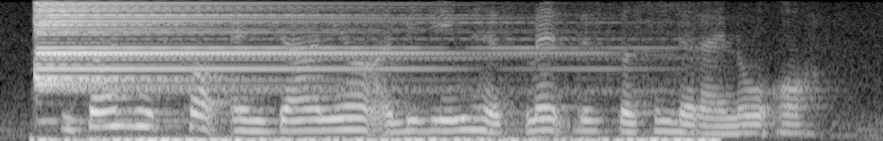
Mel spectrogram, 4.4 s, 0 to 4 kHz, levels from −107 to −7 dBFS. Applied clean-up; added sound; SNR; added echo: none; Gong; -5 dB; none.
